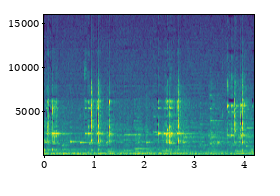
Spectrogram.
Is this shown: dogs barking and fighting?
no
